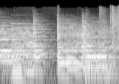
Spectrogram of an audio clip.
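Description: Grand piano playing the closing chords of a romance accompaniment after the voice has stopped: three chords, the loudest struck just after a brief die-away about a second in.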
